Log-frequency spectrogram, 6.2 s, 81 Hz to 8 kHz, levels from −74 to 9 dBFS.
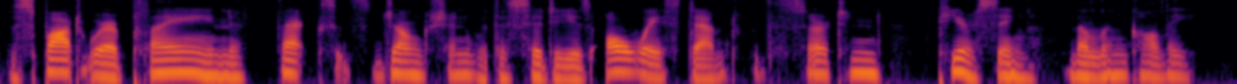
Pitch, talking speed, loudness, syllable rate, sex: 130 Hz, 185 wpm, -23 LUFS, 5.4 syllables/s, female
